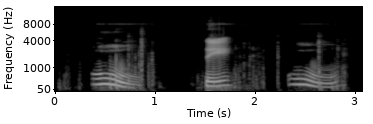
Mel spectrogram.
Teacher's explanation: your tongue goes back with a higher position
